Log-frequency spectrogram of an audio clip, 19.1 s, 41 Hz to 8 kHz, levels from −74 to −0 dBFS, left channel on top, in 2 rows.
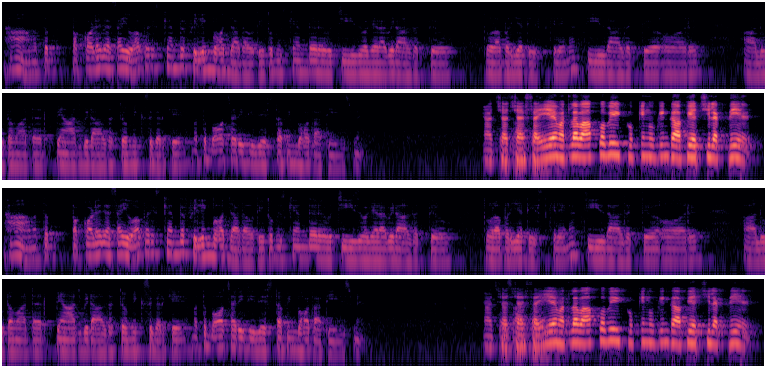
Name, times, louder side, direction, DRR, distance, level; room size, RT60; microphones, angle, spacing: voice 1, 0.0-5.6 6.0-9.0 9.3-14.0 15.7-16.5, right 2 dB, 90° right, 1.4 m, -39 dB
voice 2, 15.6-18.9, left 5 dB, 85° left, 0.8 m, -23 dB
25.5 x 9.1 x 5.6 m
head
